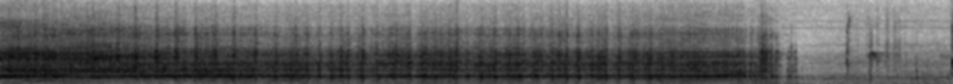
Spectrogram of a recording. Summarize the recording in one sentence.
An engine revving then cutting off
